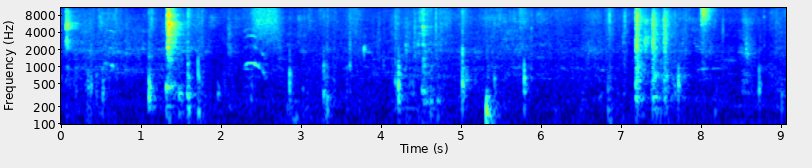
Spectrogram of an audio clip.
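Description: A Vizsla puppy makes brief, high-pitched whimpers and thin whines, some rising, spaced irregularly. Scattered taps, thumps and shuffling sounds fill the gaps between calls.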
